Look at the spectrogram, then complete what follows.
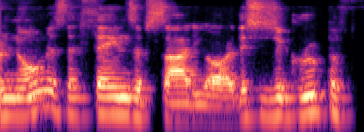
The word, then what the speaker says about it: Sardior: Sardior, according to the internet, is pronounced Sardior, and was the dragon god of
